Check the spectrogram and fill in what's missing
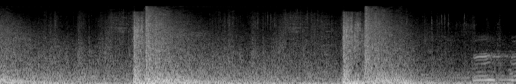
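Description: A nuke detonating in the Garry's Mod game, two huge roaring blasts a couple of seconds apart, each a sudden loud broadband boom fading into a long rumbling roar, with a voice speaking faintly near the end.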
